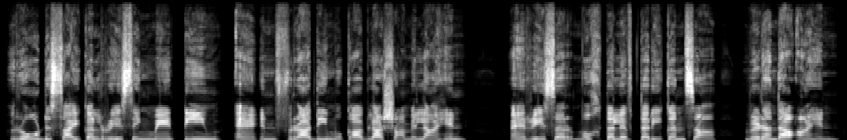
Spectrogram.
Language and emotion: Sindhi, neutral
